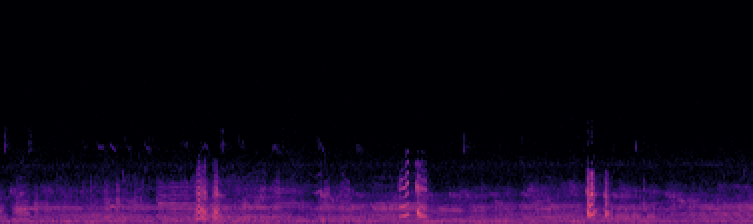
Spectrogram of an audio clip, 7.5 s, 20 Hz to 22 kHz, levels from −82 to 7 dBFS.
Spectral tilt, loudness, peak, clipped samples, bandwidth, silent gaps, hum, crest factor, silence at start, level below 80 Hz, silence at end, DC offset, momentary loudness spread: -3 dB/octave; -39 LUFS; -14 dBFS; under 0.1%; 15.5 kHz; none; none; 26 dB; 0 s; -62 dBFS; 0 s; under 0.1%; 11 LU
